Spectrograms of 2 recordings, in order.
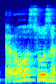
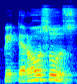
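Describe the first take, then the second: First: The word starts with a t sound, no p. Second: The word starts with a p sound before t. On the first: The speaker calls it right. "ಟೆರೋಸೂಸ್ ಅನ್ಬೇಕು" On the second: The speaker calls it wrong. "Don't say ಪಿಟೆರೋಸೂಸ್"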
